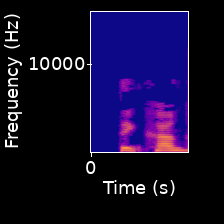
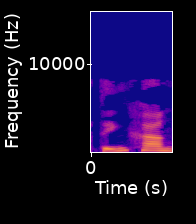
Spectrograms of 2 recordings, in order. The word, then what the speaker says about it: Tịnh Khang: Tịnh Khang hay còn được đọc là Tĩnh Khang ở đây là chỉ niên hiệu của vua ở thời nhà Tống.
